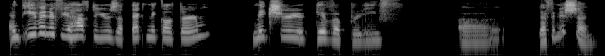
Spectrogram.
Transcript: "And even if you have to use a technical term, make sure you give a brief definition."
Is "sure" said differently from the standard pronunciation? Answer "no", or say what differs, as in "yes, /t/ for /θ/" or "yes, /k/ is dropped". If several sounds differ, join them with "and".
no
